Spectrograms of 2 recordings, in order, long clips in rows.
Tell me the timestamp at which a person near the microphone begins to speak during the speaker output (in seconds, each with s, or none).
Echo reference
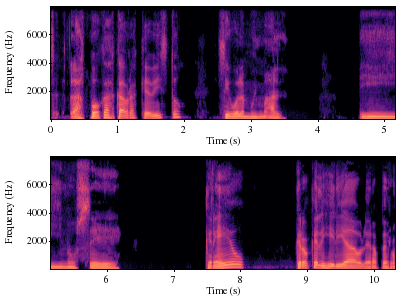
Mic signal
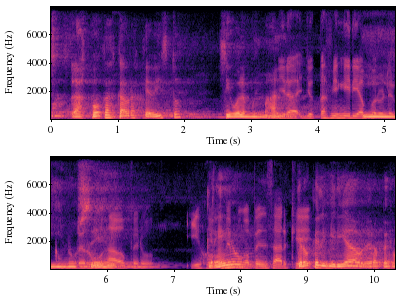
3.3 s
